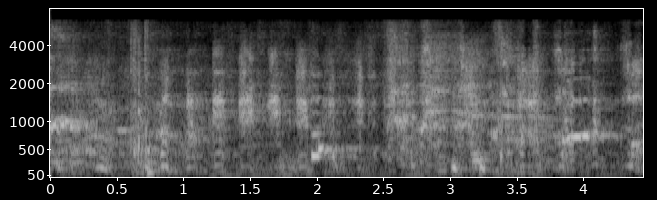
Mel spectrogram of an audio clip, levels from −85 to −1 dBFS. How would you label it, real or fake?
fake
